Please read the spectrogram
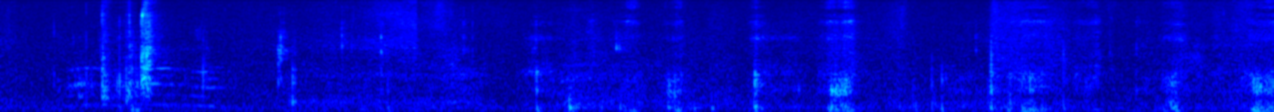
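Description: Baby sucking on a pacifier: faint, irregular little clicks and smacks, a few each second.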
